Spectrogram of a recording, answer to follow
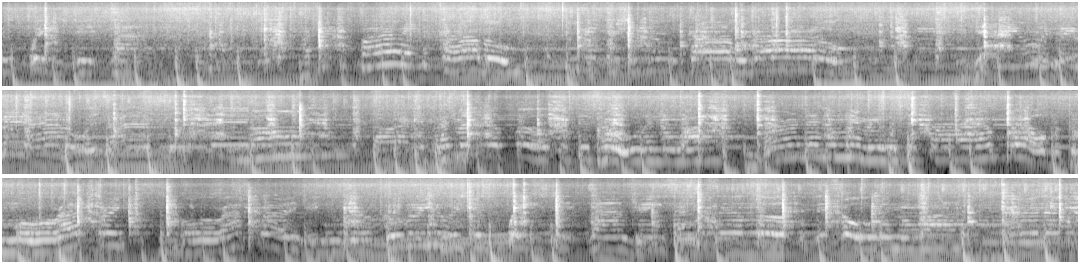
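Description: Sliced peppers and onions sizzling in a hot pan while a utensil stirs and scrapes them, with frequent clicks of the utensil against the pan.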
